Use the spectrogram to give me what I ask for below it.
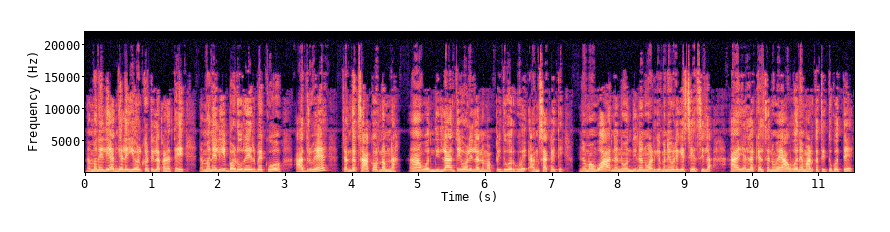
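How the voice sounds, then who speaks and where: Woman doing a young daughter-in-law, spoiled, complaining, talks back, higher voice, dry. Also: level tone, fast, no echo, lightly acted. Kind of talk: village comedy skit.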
